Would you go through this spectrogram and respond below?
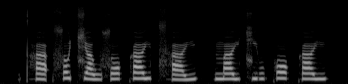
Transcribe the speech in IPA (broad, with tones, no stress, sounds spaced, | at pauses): t̪ʰ a˨ ʔ s ɔ˦ t͡ɕ a˨˩ w s ɔ˧ k a˦ j t͡sʰ a˨˦ j | m a˧ j t͡ɕ j u˧ k ɔ˥˧ k a˧ j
